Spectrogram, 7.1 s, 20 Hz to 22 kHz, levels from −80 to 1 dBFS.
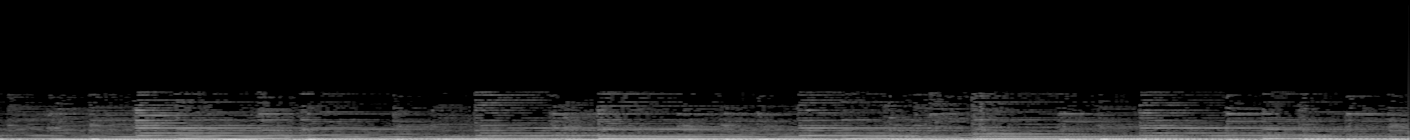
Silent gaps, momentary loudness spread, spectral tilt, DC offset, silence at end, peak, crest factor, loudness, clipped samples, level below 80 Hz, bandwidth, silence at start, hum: none; 5 LU; -8 dB/octave; under 0.1%; 0 s; -8 dBFS; 16 dB; -24 LUFS; under 0.1%; -42 dBFS; 8 kHz; 0 s; none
